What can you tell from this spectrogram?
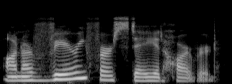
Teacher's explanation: very is higher in pitch and she steps down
